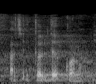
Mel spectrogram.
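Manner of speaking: breathy whisper to himself; hushed self-reminder; whispered inner voice. Retold or imitated. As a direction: whisper it like a thought. Inner voice repeated.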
